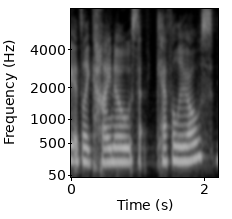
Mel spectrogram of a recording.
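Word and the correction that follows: kynokephalos: but kinocephalos.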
